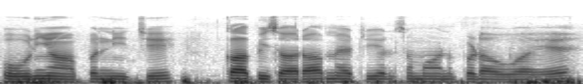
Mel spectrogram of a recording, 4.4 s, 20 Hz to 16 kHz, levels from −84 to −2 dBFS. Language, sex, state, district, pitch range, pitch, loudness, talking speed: Hindi, male, Uttar Pradesh, Shamli, 120-125 Hz, 120 Hz, -19 LUFS, 150 wpm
